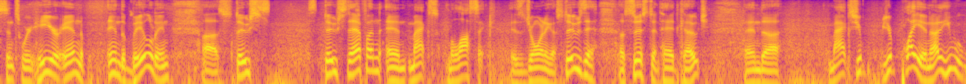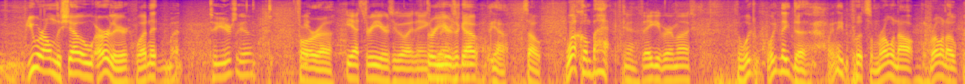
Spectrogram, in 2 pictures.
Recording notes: Live at the VBC with the Huntsville Havoc.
